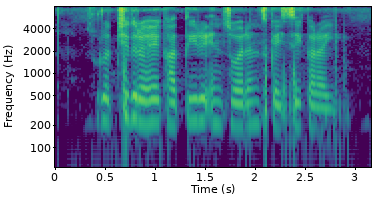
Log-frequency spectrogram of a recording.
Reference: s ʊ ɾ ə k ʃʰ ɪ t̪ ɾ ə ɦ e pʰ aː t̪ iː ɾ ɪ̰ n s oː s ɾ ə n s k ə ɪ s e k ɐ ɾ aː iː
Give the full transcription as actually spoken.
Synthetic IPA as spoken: s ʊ ɾ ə k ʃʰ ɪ t̪ ɾ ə ɦ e kʰ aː t̪ iː ɾ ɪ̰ n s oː ɾ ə n s k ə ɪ s e k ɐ ɾ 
